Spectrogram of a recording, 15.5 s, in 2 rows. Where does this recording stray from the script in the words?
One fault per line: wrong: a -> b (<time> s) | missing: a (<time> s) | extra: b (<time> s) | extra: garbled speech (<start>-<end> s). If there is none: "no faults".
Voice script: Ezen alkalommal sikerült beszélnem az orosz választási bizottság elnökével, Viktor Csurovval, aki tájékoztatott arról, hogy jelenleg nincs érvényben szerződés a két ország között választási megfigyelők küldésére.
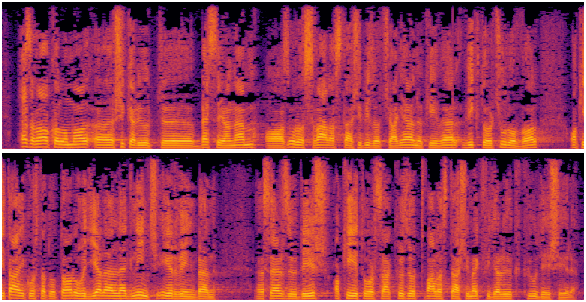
no faults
